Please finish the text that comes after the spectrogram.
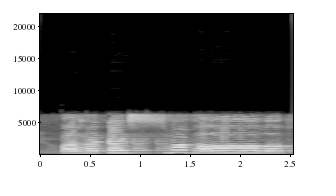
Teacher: ಪಹತಸ್ವ ತ ಮೇಲೆ ಆಘಾತ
